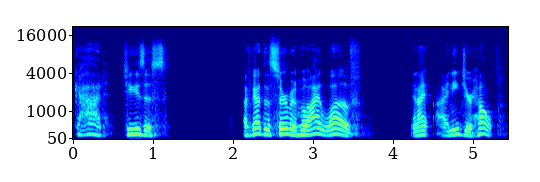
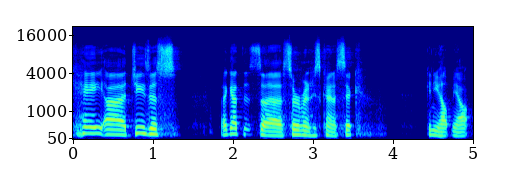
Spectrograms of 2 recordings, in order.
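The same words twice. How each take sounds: First: Mild pleading. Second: Offhand, hesitant ask with easy pauses; casual request. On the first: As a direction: beg for help with understated emotion. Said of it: "He was pleading". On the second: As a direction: ask for a favor like it's no big deal. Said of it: "he wasn't just like". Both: Acted.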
